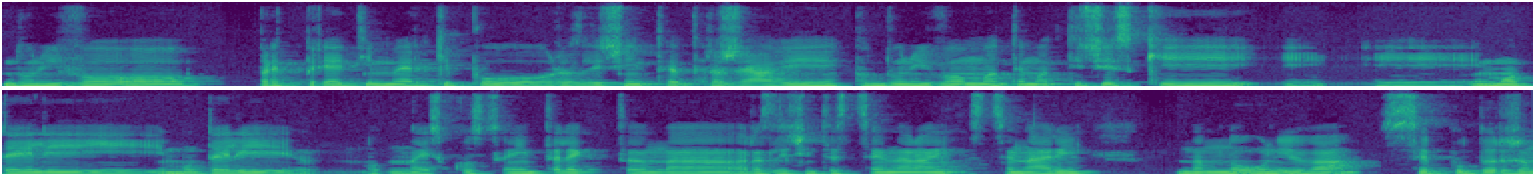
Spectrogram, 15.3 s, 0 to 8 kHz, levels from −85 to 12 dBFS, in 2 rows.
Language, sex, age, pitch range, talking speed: Bulgarian, male, 20-39, 115-130 Hz, 110 wpm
